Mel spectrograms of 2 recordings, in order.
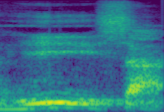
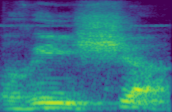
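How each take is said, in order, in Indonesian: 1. Kata ini diawali dengan bunyi h biasa. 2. Kata ini diawali dengan bunyi gh yang berat dari tenggorokan. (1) "Ini kalau hisa udah salah dua" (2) "ghisha bukan hisa"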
